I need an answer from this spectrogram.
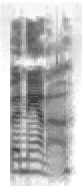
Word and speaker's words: banana: For example, in the word banana, the middle syllable is stressed.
